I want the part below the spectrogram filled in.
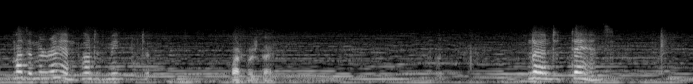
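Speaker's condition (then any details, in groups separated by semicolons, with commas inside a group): No condition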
